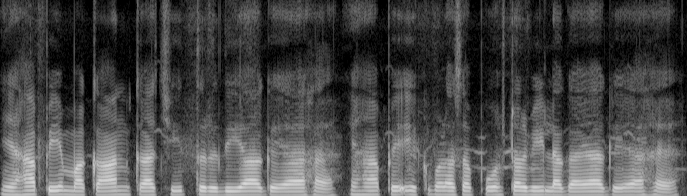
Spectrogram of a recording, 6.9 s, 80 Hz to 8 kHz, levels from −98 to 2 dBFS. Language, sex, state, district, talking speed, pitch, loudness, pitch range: Hindi, male, Jharkhand, Palamu, 155 wpm, 150 Hz, -19 LUFS, 145-155 Hz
